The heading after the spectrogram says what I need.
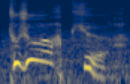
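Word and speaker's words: toujours: Tujour.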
